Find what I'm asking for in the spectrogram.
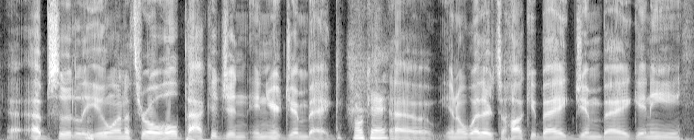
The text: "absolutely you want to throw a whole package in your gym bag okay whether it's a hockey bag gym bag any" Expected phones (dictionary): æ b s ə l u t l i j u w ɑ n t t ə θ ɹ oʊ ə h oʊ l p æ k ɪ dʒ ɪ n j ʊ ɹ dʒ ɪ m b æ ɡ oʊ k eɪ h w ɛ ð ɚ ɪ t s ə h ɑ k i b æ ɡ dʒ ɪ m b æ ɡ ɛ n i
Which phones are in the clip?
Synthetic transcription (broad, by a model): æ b s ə l u t l i j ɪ w ɑ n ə θ ɹ oʊ ə h oʊ l p æ k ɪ dʒ ɪ n j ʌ ɹ dʒ ɪ m b æ ɡ oʊ k eɪ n w ɛ ð ɚ ɪ t s ə h ɑ k i b æ ɡ dʒ ɪ m b æ ɡ ɛ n i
